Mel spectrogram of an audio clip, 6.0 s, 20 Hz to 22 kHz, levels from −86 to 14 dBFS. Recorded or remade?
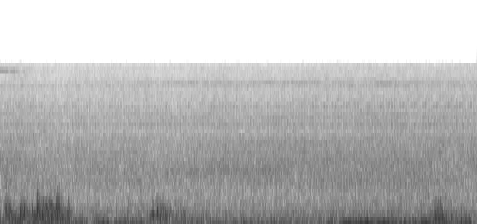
recorded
